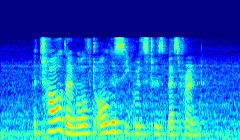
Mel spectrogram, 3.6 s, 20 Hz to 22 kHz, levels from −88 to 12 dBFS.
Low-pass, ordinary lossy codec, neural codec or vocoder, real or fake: 7.2 kHz; AAC, 32 kbps; codec, 16 kHz, 16 kbps, FreqCodec, larger model; fake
